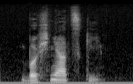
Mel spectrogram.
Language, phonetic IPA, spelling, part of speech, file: Polish, [bɔɕˈɲat͡sʲci], bośniacki, adjective / noun, Pl-bośniacki.ogg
